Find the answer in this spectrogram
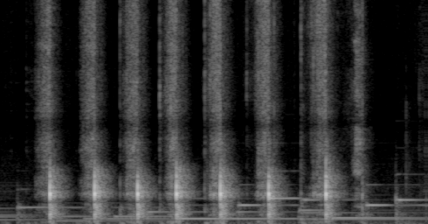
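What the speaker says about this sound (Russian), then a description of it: "Одну луковицу нарезаем кубиками." Eight crisp knife chops dicing an onion on a cutting board at a steady, even rhythm, close and clear, with light musical tones underneath and no talking.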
